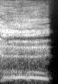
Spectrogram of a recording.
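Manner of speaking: high startled gasp; sharp gasp. Retold or imitated. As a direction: gasp as the monster appears. Monster rounds corner.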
